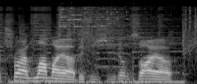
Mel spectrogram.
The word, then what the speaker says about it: Zio: llama because she's got zio or should i say zeo because it's pronounced i always say xyle for some reason not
